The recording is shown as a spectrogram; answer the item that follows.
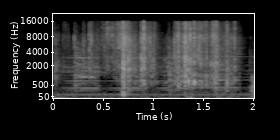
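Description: Foil wrapper of a Pokémon TCG booster pack crinkling in several short bursts as it is torn open, over soft background music.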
